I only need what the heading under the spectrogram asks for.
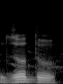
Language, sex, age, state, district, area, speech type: Bengali, male, 30-45, West Bengal, Birbhum, urban, spontaneous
